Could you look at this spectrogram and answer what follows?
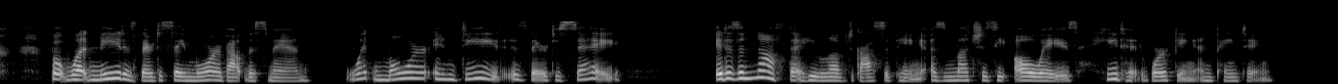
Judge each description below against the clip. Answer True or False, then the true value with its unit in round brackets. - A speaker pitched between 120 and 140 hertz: False (195 Hz)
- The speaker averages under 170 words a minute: True (150 wpm)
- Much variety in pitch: True (5.8 semitones)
